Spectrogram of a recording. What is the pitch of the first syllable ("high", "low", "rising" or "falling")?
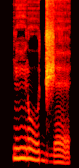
high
